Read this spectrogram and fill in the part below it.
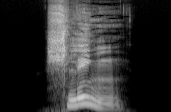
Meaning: singular imperative of schlingen
- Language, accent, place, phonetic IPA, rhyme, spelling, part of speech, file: German, Germany, Berlin, [ʃlɪŋ], -ɪŋ, schling, verb, De-schling.ogg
